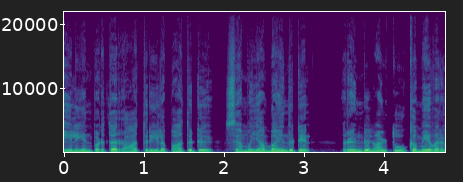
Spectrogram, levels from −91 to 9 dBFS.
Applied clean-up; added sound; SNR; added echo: neural mask model Resemble Enhance denoiser.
